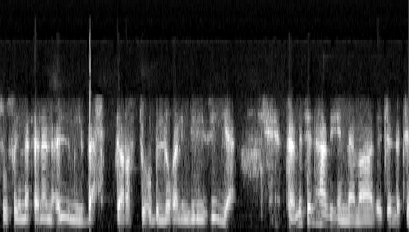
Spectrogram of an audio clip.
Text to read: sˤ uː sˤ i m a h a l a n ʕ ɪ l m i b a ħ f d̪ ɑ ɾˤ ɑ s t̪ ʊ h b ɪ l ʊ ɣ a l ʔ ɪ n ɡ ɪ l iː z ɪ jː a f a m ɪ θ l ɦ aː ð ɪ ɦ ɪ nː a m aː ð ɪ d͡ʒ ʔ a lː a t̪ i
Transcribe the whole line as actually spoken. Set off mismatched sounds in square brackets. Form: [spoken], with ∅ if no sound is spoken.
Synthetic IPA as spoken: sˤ uː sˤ i m a [θ] a l a n ʕ ɪ l m i b a ħ [θ] d̪ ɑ ɾˤ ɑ s t̪ ʊ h b ɪ [lː] ʊ ɣ a l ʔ ɪ n ɡ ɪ l iː z ɪ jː a f a m ɪ θ l ɦ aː ð ɪ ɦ ɪ nː a m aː ð ɪ d͡ʒ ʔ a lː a t̪ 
